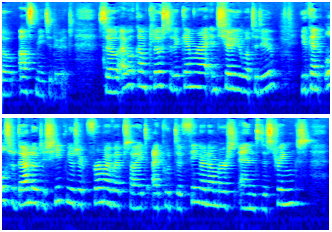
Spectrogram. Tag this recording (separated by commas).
Speech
